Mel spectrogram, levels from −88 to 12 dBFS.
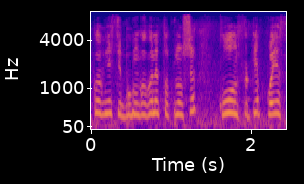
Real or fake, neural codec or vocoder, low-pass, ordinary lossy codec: fake; codec, 44.1 kHz, 3.4 kbps, Pupu-Codec; 7.2 kHz; none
